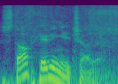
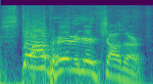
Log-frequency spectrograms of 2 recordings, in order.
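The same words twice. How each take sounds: First: It is said at a calm, normal volume. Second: It is said with a loud, raised voice. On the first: The kids ignore it. The speaker calls it wrong. "If I just said" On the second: The kids know to stop. The speaker calls it right. "I have to raise my voice"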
